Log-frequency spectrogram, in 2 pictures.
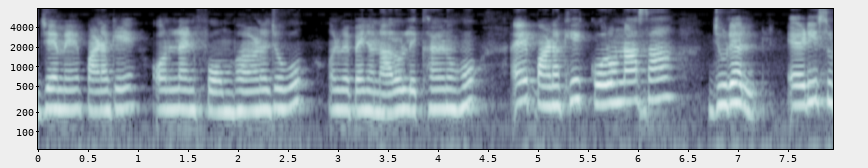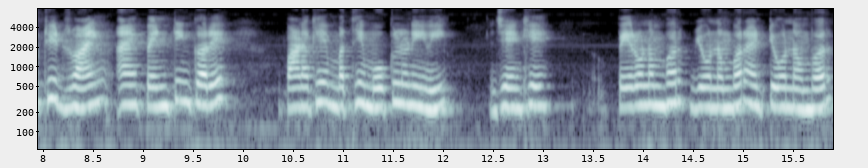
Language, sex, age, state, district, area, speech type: Sindhi, female, 18-30, Gujarat, Kutch, urban, spontaneous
